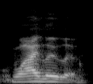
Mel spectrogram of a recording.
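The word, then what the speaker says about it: Wailulu: Y Lulu. That's how they pronounced it.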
